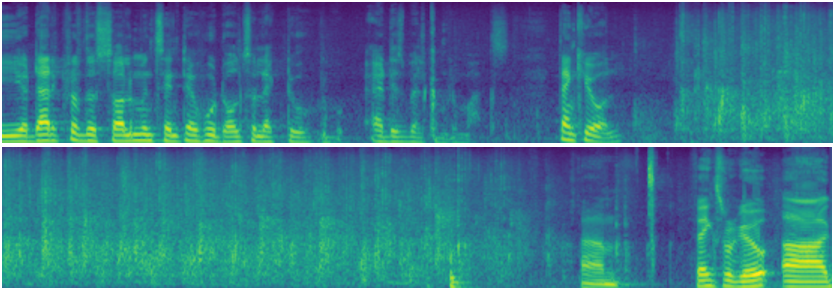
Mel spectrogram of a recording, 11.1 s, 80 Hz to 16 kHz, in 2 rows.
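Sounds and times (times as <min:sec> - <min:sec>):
audience applauding: 0:04.5 - 0:09.4.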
